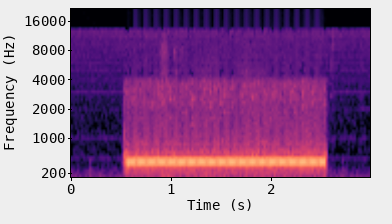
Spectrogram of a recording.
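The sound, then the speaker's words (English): Steady telephone dial tone heard while a call is being redialed, one unbroken mid-pitched tone lasting about two seconds, loud and alone, starting and stopping abruptly. “Let me dial back.”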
